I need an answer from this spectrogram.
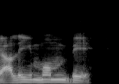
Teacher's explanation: Ali mun bi, it's smoother to say Ali mum bi, because with the bi, the lips are going to touch, and with the noon, the lips do not touch. So we're just preparing for the bi in advance by making the lips touch now, and then it produces an M sound instead of the N sound.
